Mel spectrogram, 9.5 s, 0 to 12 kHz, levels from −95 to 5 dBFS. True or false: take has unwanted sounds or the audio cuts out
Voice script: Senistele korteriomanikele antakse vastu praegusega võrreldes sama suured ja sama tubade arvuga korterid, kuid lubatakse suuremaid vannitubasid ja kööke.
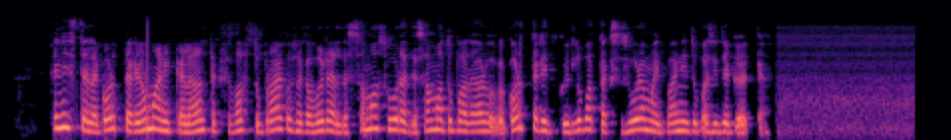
false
